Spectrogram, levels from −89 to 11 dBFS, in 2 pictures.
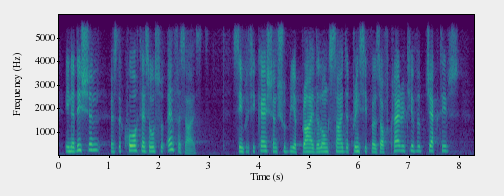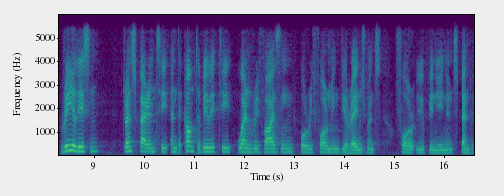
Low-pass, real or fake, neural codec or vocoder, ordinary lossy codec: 5.4 kHz; fake; codec, 16 kHz, about 1 kbps, DyCAST, with the encoder's durations; Opus, 64 kbps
